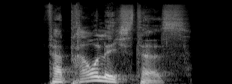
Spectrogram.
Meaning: strong/mixed nominative/accusative neuter singular superlative degree of vertraulich
- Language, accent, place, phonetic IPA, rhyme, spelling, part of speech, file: German, Germany, Berlin, [fɛɐ̯ˈtʁaʊ̯lɪçstəs], -aʊ̯lɪçstəs, vertraulichstes, adjective, De-vertraulichstes.ogg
